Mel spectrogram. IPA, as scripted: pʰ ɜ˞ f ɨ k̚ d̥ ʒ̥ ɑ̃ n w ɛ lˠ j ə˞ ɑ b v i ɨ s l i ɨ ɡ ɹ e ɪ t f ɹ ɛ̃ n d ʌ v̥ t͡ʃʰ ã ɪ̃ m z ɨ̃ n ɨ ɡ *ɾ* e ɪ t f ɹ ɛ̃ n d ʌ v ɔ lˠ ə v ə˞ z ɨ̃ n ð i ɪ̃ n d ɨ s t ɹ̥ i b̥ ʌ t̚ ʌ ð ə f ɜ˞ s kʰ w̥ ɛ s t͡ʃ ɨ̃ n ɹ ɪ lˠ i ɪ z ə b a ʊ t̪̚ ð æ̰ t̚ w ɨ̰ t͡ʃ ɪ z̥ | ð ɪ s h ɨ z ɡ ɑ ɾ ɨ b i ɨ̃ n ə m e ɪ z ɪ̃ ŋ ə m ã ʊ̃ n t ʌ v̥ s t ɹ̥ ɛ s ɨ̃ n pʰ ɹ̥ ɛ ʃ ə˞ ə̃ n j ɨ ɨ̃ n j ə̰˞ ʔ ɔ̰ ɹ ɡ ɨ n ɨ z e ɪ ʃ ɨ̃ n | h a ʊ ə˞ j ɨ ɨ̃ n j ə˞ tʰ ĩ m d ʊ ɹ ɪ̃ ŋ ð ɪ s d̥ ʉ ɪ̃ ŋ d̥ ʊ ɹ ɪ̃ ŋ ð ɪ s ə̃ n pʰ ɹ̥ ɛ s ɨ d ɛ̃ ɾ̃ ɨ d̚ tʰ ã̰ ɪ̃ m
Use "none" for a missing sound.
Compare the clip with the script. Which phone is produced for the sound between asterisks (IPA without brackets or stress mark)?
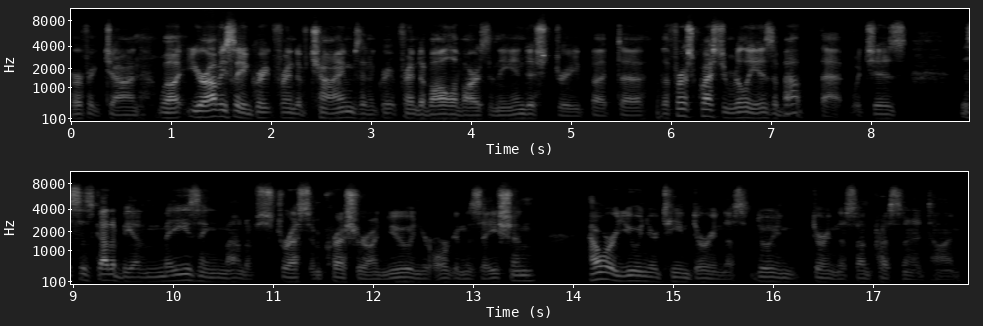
ɹ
